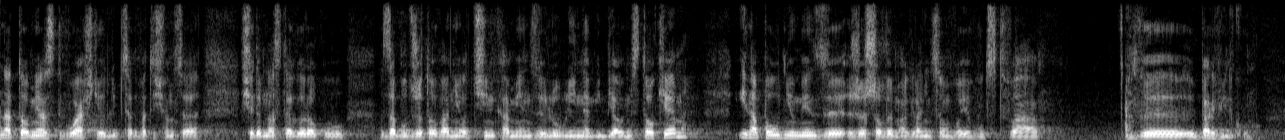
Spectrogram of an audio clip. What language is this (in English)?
Polish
